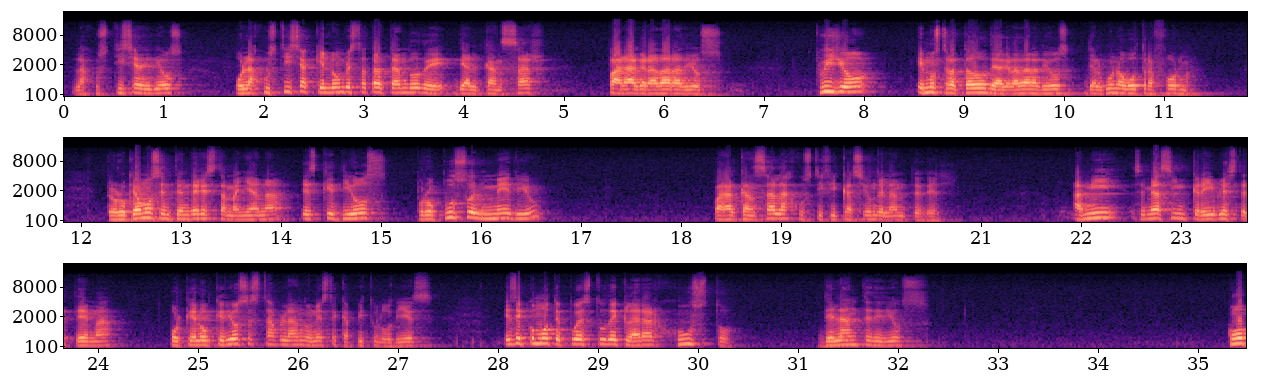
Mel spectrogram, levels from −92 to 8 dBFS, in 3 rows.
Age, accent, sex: 40-59, Mexican, male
